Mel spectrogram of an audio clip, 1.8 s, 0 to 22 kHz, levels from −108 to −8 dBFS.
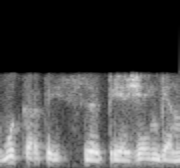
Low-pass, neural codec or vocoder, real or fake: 3.6 kHz; vocoder, 44.1 kHz, 128 mel bands every 512 samples, BigVGAN v2; fake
